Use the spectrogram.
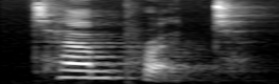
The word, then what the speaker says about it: temperate: 12 is temperate temperate temperate the stress is at the beginning means not very hot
